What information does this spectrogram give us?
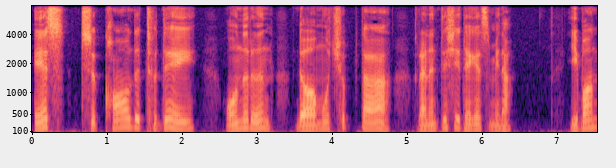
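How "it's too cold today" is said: very slow, careful English reading; slow model sentence. Shown as a demonstration. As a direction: spell out each word slowly for students. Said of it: "전체적 의미는". (아주 천천히 또박또박 읽는 예문)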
